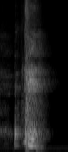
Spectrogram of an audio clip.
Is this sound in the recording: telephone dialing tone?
no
